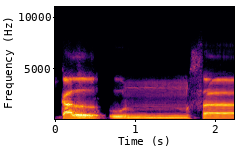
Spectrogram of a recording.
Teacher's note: Kal unsa ini al unsa alif lamnya alif lam komariah ditandai lamnya dibaca sukun. Nun sukun bertemu dengan huruf sa bacaan ikhfa dibaca samar-samar. Sa fathah berdiri mat tobi'i panjang 2 harokat.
